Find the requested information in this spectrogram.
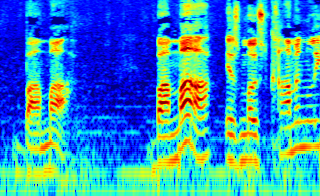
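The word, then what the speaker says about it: במה: in the Strong's Hebrew dictionary and it is pronounced ba ma ba ma is most commonly used to refer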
